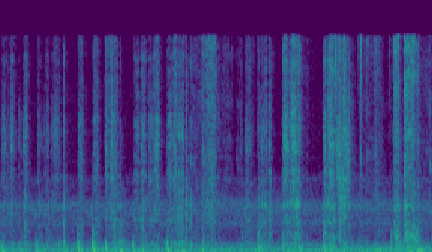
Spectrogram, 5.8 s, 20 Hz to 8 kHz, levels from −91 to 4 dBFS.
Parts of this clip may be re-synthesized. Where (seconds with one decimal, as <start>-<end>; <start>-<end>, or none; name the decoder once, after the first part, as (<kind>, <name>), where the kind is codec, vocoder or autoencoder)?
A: 0.7-1.6 (autoencoder, DAC-VAE)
